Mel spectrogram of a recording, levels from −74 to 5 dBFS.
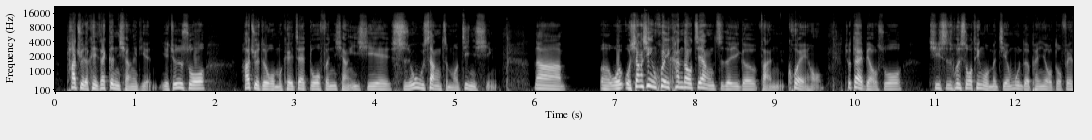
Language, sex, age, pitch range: Chinese, male, 30-49, 135-175 Hz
